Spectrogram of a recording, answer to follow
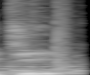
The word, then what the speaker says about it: Qi: तो एक है ची, इसका स्पेलिंग क्या है ना, QI, लेकिन इसको कहा जाता है कि ची।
